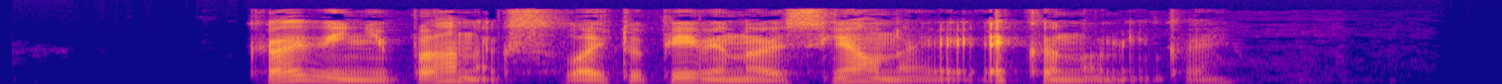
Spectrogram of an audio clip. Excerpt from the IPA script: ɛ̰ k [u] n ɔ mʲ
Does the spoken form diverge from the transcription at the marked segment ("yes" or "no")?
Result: yes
